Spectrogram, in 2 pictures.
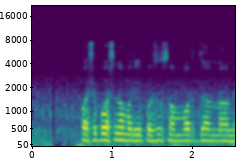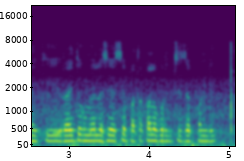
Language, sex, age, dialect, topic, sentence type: Telugu, male, 25-30, Southern, agriculture, question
